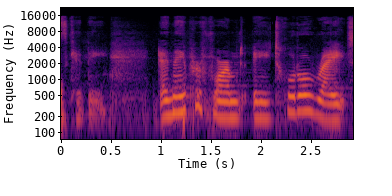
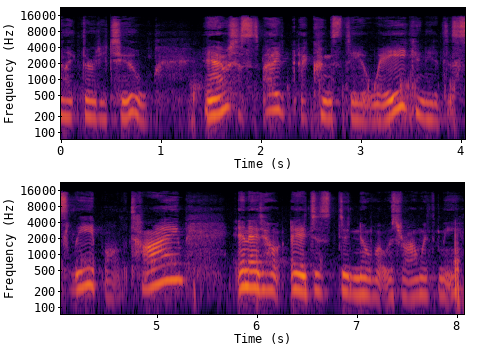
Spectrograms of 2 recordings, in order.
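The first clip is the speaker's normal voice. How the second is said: usual speaking voice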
